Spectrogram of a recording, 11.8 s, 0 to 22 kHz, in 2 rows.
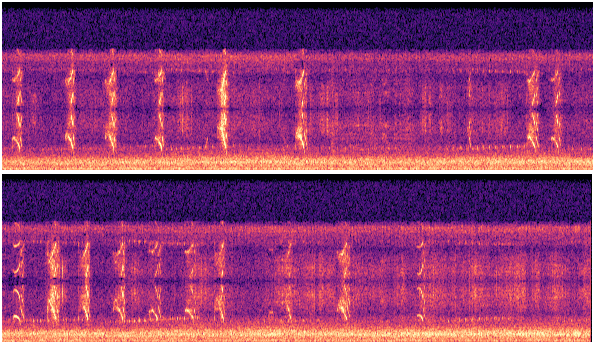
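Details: Newly hatching bald eagle chicks in a nest at Berry College, Rome, Georgia, on an afternoon in February 2021. Soft, high-pitched peeps come in short bursts and scattered singles, partly buried under constant rushing background noise.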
